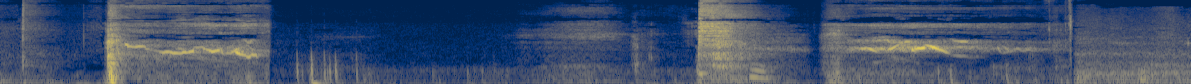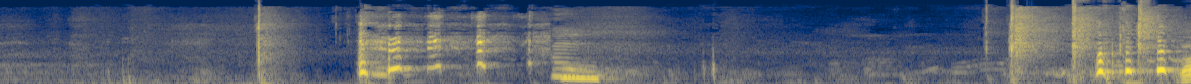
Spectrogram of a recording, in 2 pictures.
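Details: Several sharp, explosive sneeze bursts from a man, separated by quiet pauses, with laughter near the end; repeated sneezing.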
